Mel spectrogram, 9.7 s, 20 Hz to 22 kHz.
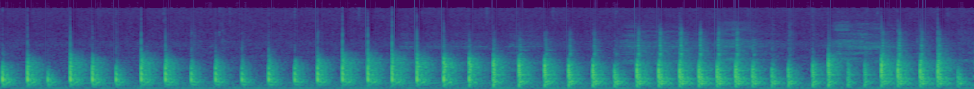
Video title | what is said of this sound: ZIRCON STUDSENSOR 70 ~ ELECTRONIC MAGIC | sounds hollow. There isn't a stud there.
